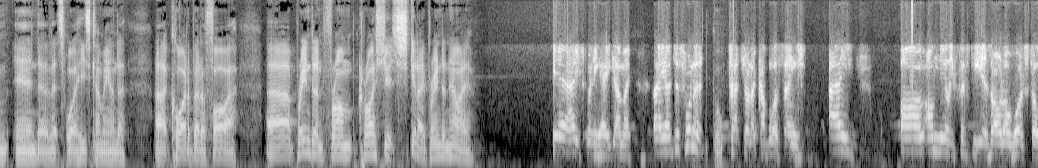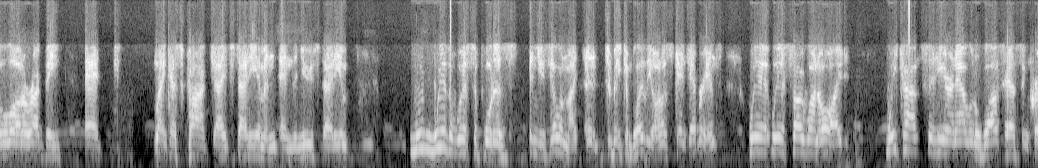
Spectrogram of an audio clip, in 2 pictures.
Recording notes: We've thrown the phonelines open for you to have your say on the sporting landscape.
